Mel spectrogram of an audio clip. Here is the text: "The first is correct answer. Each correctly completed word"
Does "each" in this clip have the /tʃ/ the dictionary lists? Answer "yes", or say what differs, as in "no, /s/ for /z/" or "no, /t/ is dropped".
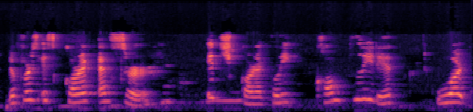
no, /s/ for /tʃ/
